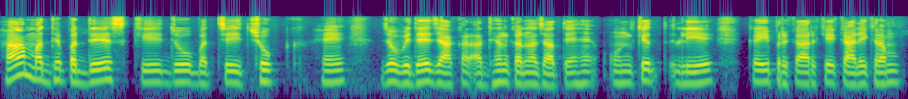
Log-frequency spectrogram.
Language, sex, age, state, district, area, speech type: Hindi, male, 60+, Madhya Pradesh, Bhopal, urban, spontaneous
